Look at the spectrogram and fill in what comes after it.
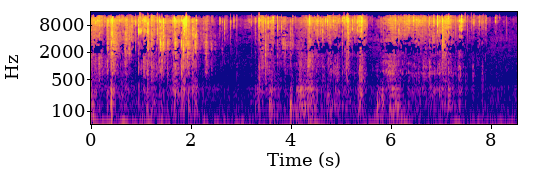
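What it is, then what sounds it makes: Dry soap shavings. Finely crushed dry white and blue soap shavings on a gold surface are squeezed and crumbled by hand and fingertips with red-painted nails. The sound is a dense, bright, crisp crunching and crinkling, mostly high-pitched, with quick bursts that rise and fall over a faint low background.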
